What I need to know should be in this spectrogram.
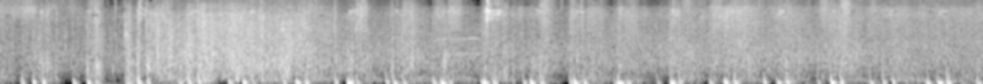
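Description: A stream rushes nearby.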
